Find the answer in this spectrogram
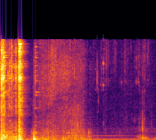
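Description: A metal spoon clinking against bowls and dishes, three quick sharp clinks in the first half-second followed by softer handling noise, over a faint steady hum.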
